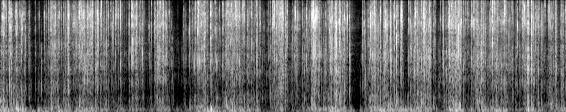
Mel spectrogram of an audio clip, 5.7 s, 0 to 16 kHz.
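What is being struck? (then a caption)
Thin clear plastic bag. A small, thin, empty transparent plastic bag is crumpled and rubbed between the fingertips of both hands above the microphone. It gives a dense, steady crinkling and rustling that is bright and broadband, with a low rumble underneath. The sound briefly dips quieter near 1.8 and 3.6 seconds.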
